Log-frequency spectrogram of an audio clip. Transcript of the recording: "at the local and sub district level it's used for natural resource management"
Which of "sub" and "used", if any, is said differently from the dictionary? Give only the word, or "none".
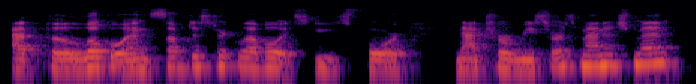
none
